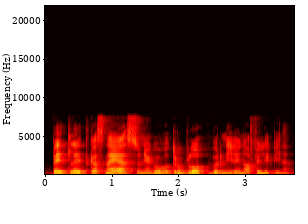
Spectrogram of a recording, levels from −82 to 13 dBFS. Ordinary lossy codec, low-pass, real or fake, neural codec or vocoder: none; none; real; none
